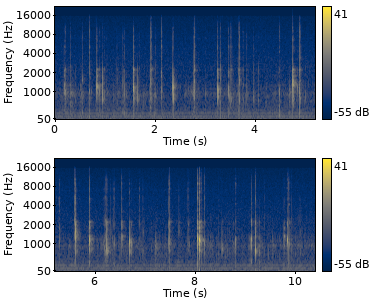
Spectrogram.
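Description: Fingertips and nails tap along the sides of a small purple body spray bottle, likely plastic, probably hollow and partly filled, held in one hand close to the microphone. About thirty short, dry clicks sound in an irregular rhythm, each centered in the midrange with a bright tick on top and almost no ring. A faint low hum runs steadily underneath.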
